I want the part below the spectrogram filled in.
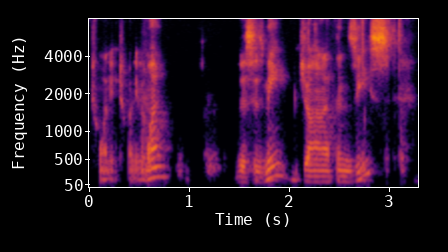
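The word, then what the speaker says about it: Ziese: This is me, Jonathan Zeiss. Last name, it's Z-I-E-S-E. It rhymes with peace.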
